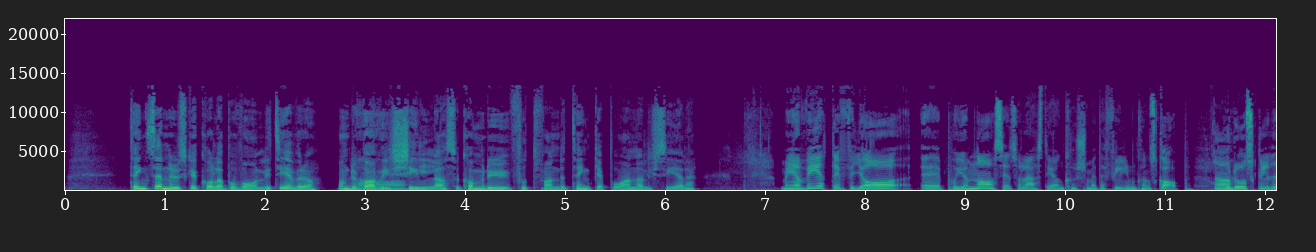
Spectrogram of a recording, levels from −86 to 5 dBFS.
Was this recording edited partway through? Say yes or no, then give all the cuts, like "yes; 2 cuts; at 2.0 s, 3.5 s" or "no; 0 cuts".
no; 0 cuts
